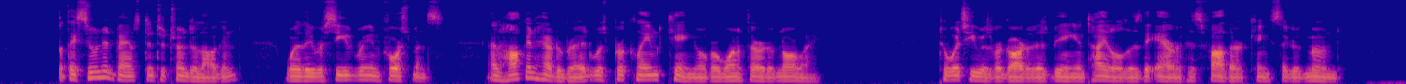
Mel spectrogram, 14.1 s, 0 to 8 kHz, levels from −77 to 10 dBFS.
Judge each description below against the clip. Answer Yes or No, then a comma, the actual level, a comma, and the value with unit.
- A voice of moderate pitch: No, very low, 90 Hz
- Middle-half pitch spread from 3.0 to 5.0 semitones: Yes, average, 4.2 semitones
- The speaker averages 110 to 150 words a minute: No, average, 165 wpm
